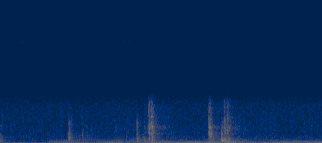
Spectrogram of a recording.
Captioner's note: doors close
